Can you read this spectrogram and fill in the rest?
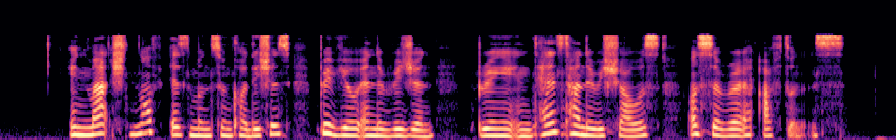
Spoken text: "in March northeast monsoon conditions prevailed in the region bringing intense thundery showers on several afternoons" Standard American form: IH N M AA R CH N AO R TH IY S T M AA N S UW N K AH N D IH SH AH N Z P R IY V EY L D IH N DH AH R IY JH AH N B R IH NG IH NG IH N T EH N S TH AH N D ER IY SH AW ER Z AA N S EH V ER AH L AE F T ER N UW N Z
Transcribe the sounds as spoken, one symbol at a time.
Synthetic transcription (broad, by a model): IH N M AA CH N AO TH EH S M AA N S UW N K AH N D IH SH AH N S P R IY V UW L IH N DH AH R IY JH AH N B R IH NG IH NG IH N T EH N S T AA N D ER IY SH AW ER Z AA N S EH V ER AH L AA F T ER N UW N S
